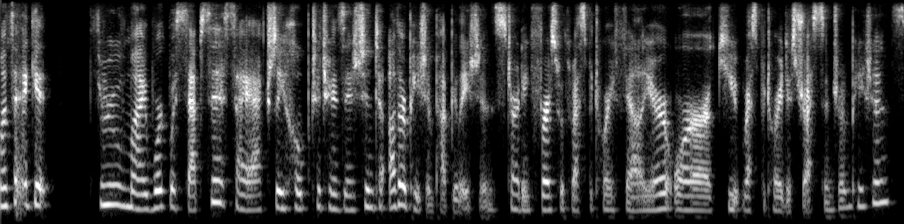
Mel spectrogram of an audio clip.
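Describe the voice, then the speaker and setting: The speech races at a very fast pace with hardly any pauses. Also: woman. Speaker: physician researcher in pediatric critical care. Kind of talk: lecture.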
